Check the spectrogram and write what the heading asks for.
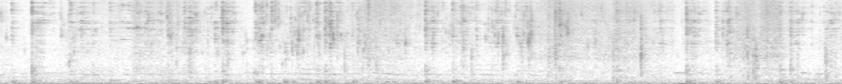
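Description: Fork stirring in a glass bowl: faint, quick clinks and scrapes of the tines against the glass as instant mashed potato flakes are mixed into hot milk and water.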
